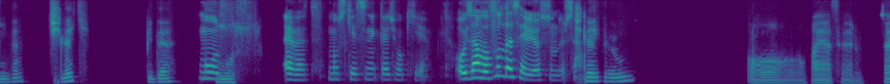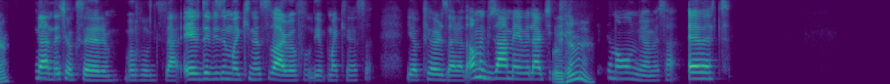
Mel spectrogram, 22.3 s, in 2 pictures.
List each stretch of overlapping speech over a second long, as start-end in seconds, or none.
none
